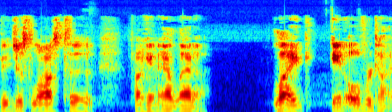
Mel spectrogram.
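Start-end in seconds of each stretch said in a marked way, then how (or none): none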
